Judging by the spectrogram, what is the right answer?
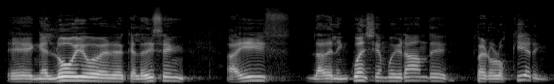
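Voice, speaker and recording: A man, telling his testimony in a lively way and acting out the voices of people in his story. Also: a little high, moderate pace, clean tone. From Cuba. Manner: animated, acts out quoted voices. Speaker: church servant leader, guest.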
